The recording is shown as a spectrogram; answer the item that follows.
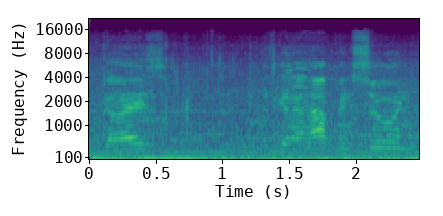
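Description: Sea-Doo personal watercraft running under way, its steady engine hum half buried under heavy wind rumble on the microphone.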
